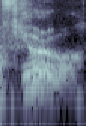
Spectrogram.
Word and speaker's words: Fiorot: Fuhrer, I said it wrong again. All right. Jesus. Apparently I said it right. These guys have confused me. Manon Fuhrer. That's how you're supposed to say it.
